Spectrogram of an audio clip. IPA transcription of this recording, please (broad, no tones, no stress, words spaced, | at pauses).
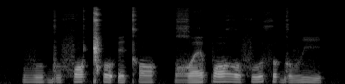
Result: βuɡu fɔǁʰoʔekʰɔ | ʁʷɛ pɔɣo fuθʊɡʊ βi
